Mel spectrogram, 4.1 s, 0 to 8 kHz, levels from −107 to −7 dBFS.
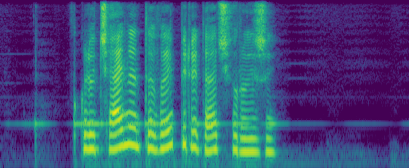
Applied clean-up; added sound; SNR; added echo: neural mask model RNNoise.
